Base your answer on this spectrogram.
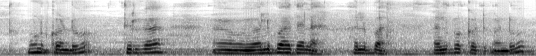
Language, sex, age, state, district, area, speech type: Kannada, female, 60+, Karnataka, Mysore, rural, spontaneous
